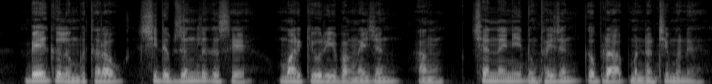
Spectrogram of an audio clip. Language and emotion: Bodo, sad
